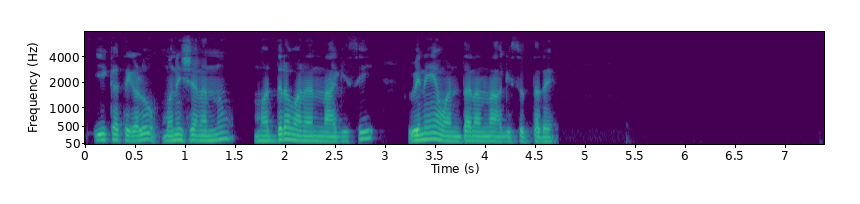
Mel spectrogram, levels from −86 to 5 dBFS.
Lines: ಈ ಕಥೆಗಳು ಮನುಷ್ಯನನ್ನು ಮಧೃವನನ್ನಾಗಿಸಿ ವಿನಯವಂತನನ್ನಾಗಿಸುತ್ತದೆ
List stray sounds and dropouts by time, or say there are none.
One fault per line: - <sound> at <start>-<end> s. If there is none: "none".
none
